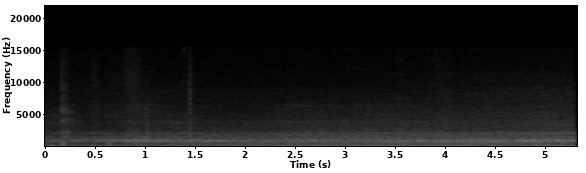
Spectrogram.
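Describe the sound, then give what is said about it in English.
Steady, continuous rumble of street traffic outside a city hotel room, broad and even with no distinct passes. No voices. “A bit hot though, and yeah, the traffic outside.”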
